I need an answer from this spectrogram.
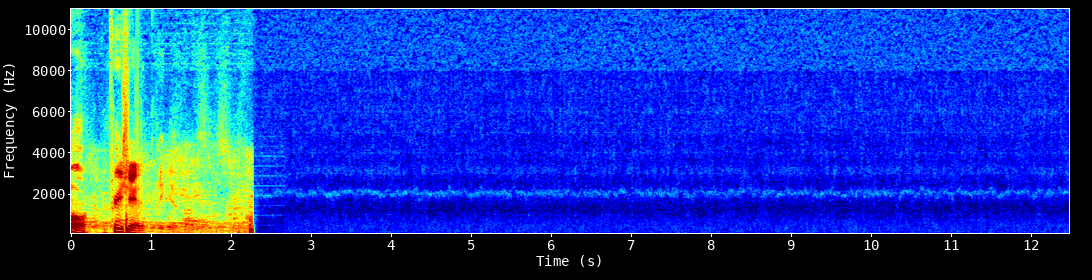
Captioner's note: no audio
